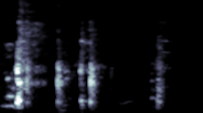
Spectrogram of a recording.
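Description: A man coughing and clearing his throat close to the microphone: a few short coughs, the loudest right at the start, with a fainter one past the middle.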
